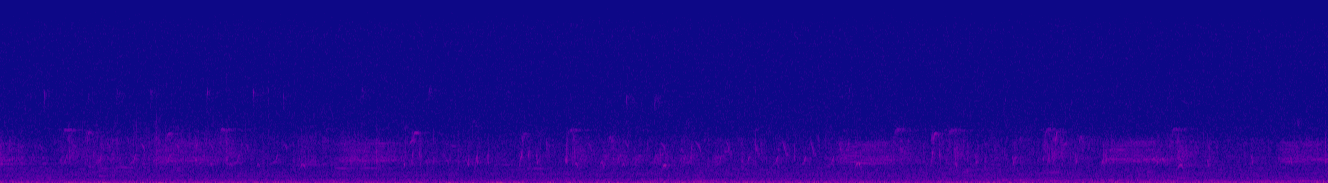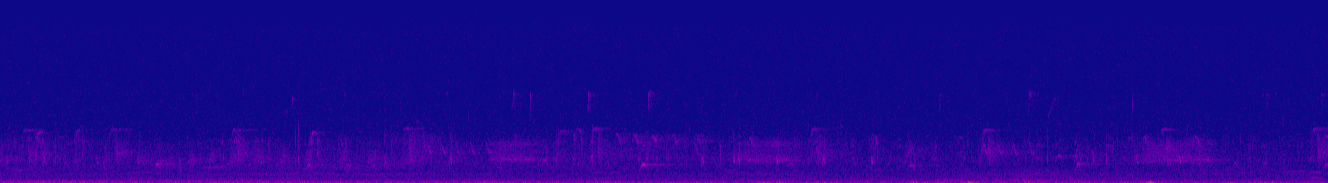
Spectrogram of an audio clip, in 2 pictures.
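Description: Near silence with faint, continual chirping of small birds over a low rumble, and one sharp click near the end.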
